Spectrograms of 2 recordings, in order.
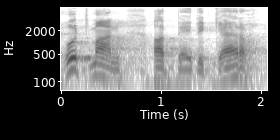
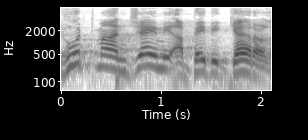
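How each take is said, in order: First: Scottish brogue settling back down; deflated Scottish echo of the news; Scottish father's reply. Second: High, booming Scottish brogue; Scottish doctor's announcement. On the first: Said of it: "And Jamie said". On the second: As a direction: call out the birth in broad Scots. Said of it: "And the doctor said". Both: Acted.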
